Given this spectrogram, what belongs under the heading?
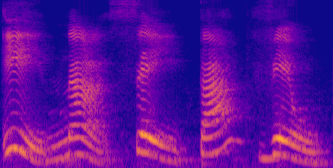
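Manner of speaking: I, NA, CEI, TÁ, VEL, loud and slow; "Inaceitável" as i... na... cei... tá... vel; syllable by syllable. Shown as a demonstration. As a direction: split "Inaceitável" into five spaced syllables. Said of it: "Vamos separar em sílabas".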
